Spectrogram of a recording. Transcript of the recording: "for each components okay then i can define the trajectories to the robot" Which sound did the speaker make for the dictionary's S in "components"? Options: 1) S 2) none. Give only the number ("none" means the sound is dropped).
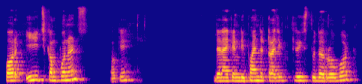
1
